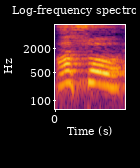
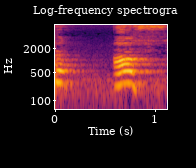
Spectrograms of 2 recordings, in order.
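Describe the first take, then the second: First: The final consonant bounces with an echoing vowel. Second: The final consonant stops cleanly without echo.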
